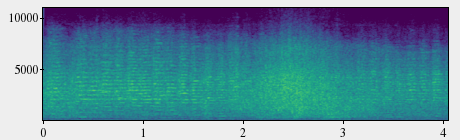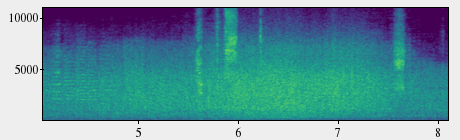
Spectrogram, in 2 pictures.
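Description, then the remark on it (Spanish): Steady roar of sea waves breaking at a harbor, a dense hiss of surf that swells twice as larger waves crash, continuing throughout with no voices. “Todos los días pasaba horas enteras mirando las olas y las espumas.”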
